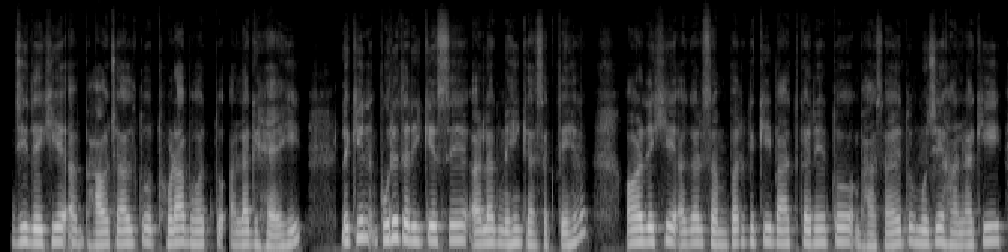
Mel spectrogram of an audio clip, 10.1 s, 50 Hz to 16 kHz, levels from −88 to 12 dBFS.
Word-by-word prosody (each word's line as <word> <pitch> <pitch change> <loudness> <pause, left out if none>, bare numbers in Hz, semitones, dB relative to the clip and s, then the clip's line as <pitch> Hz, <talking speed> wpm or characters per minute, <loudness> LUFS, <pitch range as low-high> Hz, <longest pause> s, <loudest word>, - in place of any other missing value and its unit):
जी, 170 +2 +2
देखिए, 155 +1 +3
अब 150 -2 -2
भाव-चाल 140 +3 +1
तो 160 - 0 0.2
थोड़ा 155 +2 +4
बहुत 145 -1 -2
तो - - -1
अलग 140 +1 -1
है 120 -2 +1
ही, 145 +9 -2 0.4
लेकिन 205 +4 +1
पूरे 185 +4 +5
तरीक़े 175 -3 +4
से 180 +1 0
अलग 150 +1 +2
नहीं 150 +1 0
कह 140 -3 -2
सकते 130 0 -5
हैं 165 - -3 0.4
और 155 +2 +5
देखिए, 165 +1 +2
अगर 155 +1 0
संपर्क 150 +1 -2
की 165 - +1
बात 150 0 -1
करें, 155 0 +1
तो 160 0 0
भाषाएँ 130 +3 -2
तो 165 - -2
मुझे 150 +1 0
हालाँकि 135 +4 -2
155 Hz, 190 wpm, -22 LUFS, 140-165 Hz, 0.4 s, पूरे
